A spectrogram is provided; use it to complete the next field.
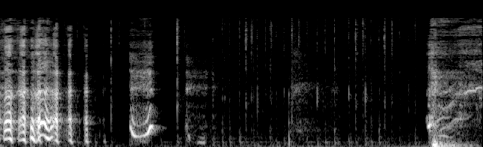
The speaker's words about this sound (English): I can't believe I'm writing him this message.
